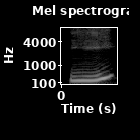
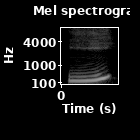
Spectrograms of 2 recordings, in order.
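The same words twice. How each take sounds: First: It is said on a rising tone. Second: The same.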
